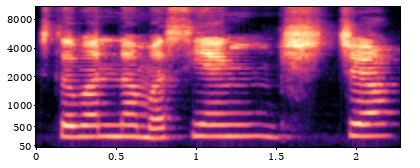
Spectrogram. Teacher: ಸ್ಯ ಆದಮೇಲೆ ನಮಗೆ ಅರ್ಧ ಚವರ್ಗದ ಕೊನೆಯ ಅನುನಾಸಿಕವನ್ನು ನೀವು ಹೇಳಬೇಕು. ನಿಯ ಅಂತ. ಹೇಗೆ ಸ್ತುವನ್ನಮಸ್ಯಂಶ್ಚ ಅಂತ ಸೇರಿಸ್ಕೋಬೇಕು.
